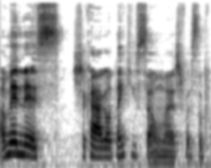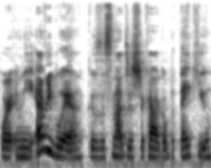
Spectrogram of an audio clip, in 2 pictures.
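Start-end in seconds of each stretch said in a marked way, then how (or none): none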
